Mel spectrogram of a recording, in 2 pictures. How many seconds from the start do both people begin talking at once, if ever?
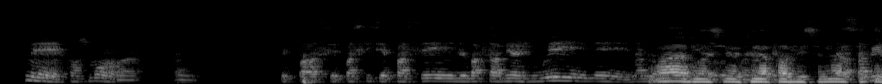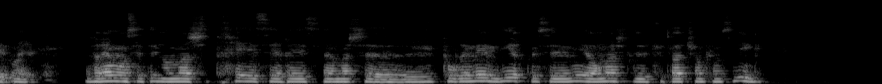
6.5 s

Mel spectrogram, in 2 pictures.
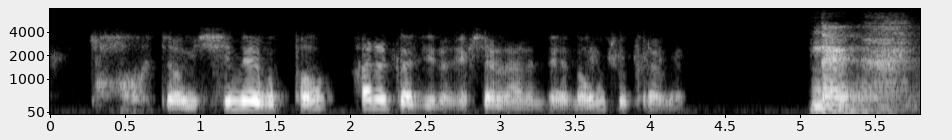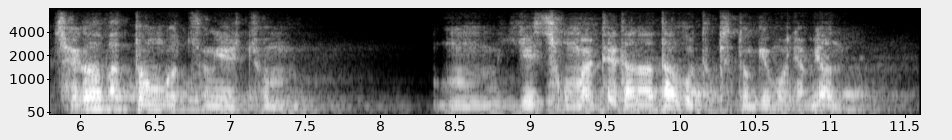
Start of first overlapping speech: none

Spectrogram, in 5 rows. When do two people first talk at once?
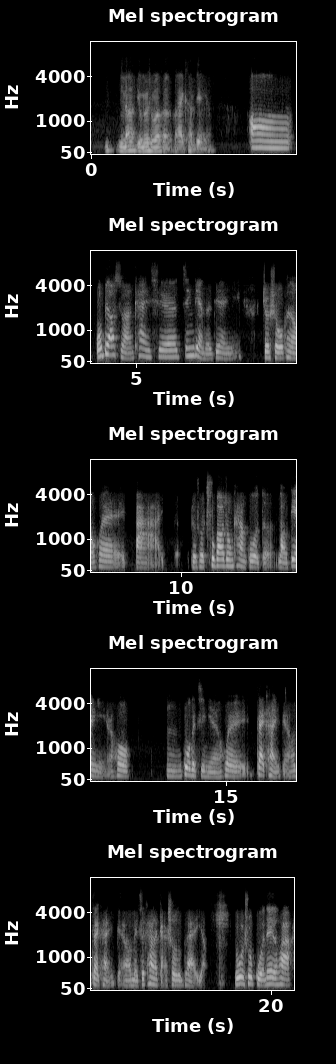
none

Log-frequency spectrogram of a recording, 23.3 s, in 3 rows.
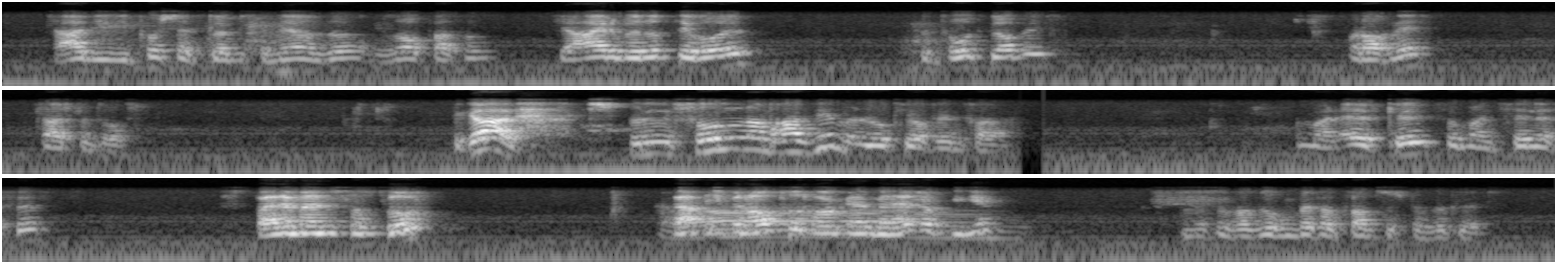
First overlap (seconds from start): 18.9 s

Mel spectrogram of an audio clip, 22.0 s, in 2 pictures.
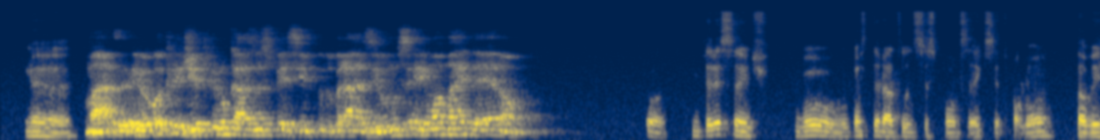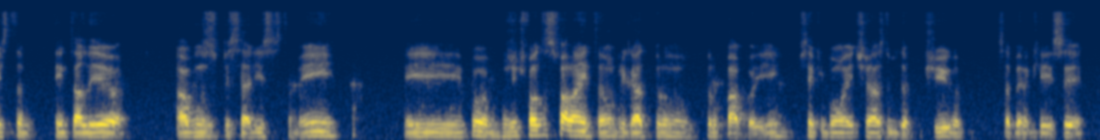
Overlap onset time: none

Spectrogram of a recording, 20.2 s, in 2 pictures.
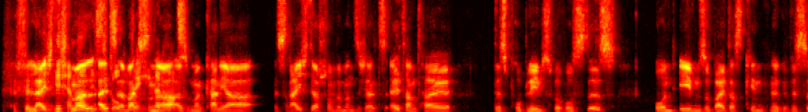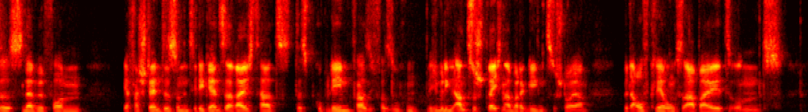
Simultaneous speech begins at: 0.5 s

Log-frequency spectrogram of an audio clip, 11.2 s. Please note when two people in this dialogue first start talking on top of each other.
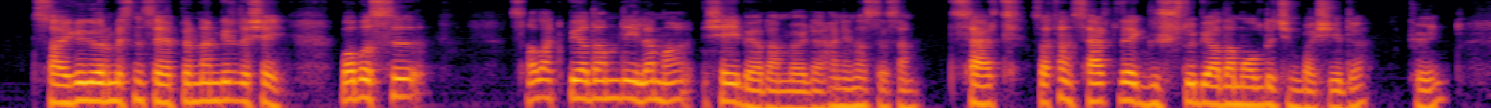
none

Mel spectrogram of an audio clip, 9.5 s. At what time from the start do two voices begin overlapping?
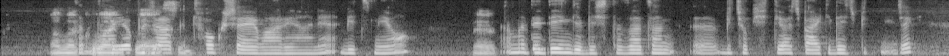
0.7 s

